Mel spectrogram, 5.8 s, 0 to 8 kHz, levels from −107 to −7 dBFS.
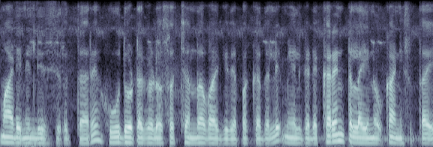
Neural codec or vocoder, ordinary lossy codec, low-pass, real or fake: none; Opus, 16 kbps; 7.2 kHz; real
